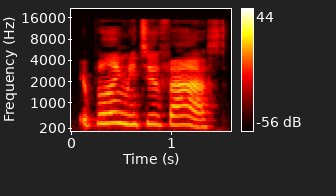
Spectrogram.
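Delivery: put-on high-pitched little-kid whine; understated whiny protest; whining. A narrator's reading. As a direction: whine a complaint, pitch lifted. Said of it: "Isaac whines".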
